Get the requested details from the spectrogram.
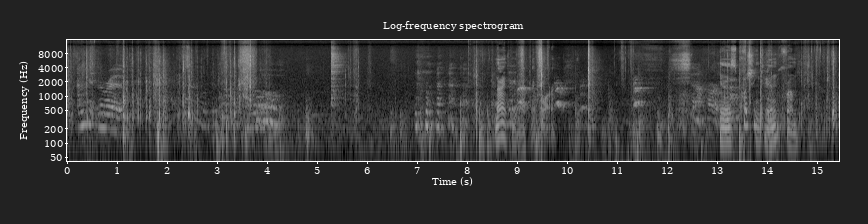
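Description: A plastic tape case rattles and taps in a hand close by.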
